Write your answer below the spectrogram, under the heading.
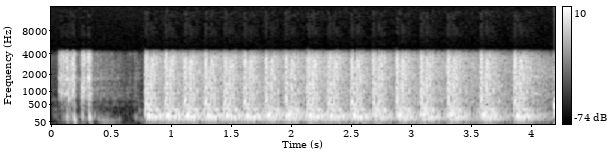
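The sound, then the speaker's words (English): Gunfire sound effect: a few sharp shots open it, then after a brief pause a long, loud, unbroken machine-gun burst of rapid, evenly spaced reports runs to the end. “Shots fired. Shots fired, man.”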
